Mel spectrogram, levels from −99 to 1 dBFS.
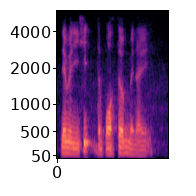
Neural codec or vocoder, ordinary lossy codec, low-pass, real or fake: codec, 16 kHz, 8 kbps, FunCodec, trained on Chinese and English, 25 frames a second; none; 5.4 kHz; fake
